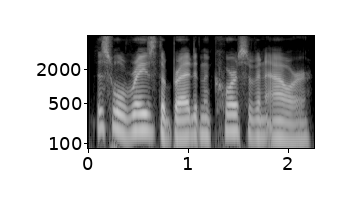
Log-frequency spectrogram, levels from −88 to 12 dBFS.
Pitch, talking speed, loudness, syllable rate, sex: 140 Hz, 290 wpm, -17 LUFS, 6.2 syllables/s, male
